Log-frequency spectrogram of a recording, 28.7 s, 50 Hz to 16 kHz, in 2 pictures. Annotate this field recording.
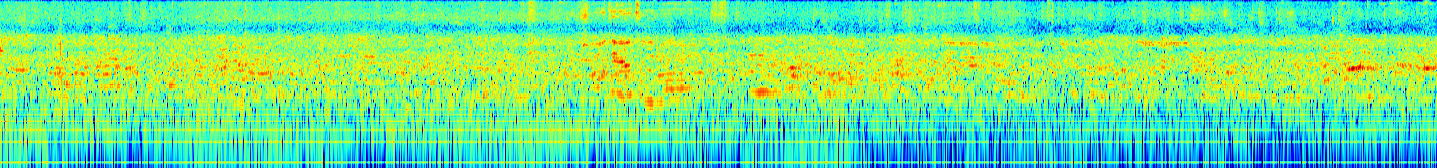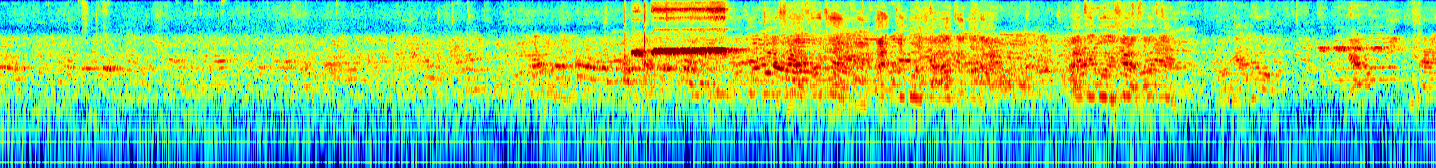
Packed with people on the roads to protest government, Walking through the site in protest, People cheering, Public participation in protests will all nearby streets are packed with people, The number of people participating in protests over fifty, Binaural recordings, Sony PCM D100 + Soundman OKM II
